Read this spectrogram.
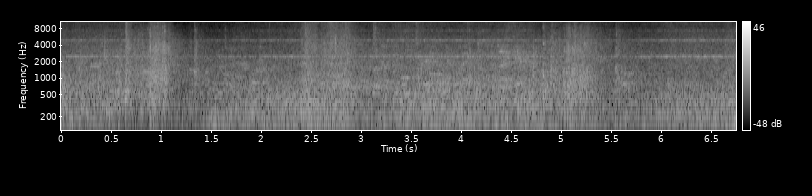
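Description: A rolling suitcase rattles along a hard floor.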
